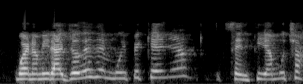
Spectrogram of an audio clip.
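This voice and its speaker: The speaker is a woman with a high pitch and a bright, sharp tone. Her pitch variation is ordinary. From Venezuela, Caracas. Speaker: spiritual medium and life coach. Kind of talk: live stream conversation. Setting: live video stream.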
